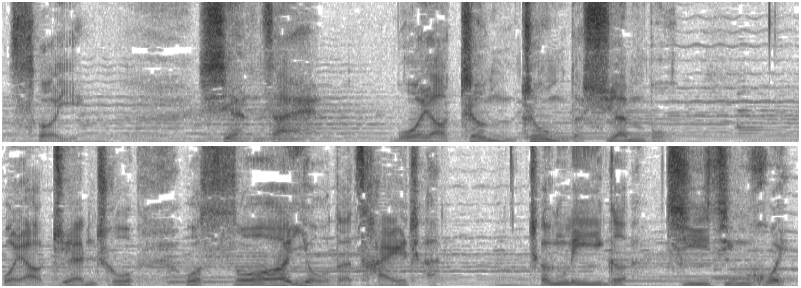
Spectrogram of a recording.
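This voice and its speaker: Radio drama role: penitent male founder played by a man, deep, weighty, unhurried, confessing gravely. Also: lively intonation, over music. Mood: grave, apologetic. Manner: grave, solemn, deliberate, sighing. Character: remorseful male tech founder confessing a fraud. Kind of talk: dramatic radio play monologue.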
